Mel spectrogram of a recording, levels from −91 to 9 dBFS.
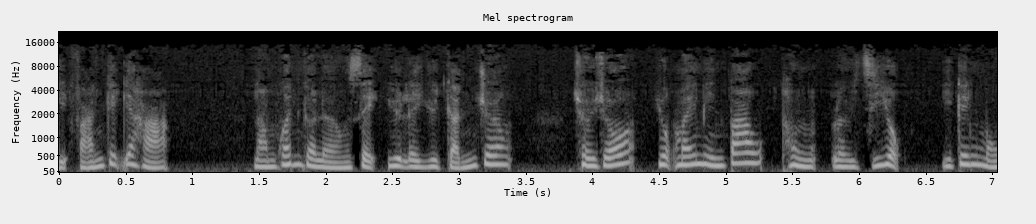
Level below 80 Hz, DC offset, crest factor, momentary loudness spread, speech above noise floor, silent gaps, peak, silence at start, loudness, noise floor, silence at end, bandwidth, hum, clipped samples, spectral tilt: -60 dBFS; under 0.1%; 14 dB; 6 LU; 29 dB; none; -14 dBFS; 0 s; -29 LUFS; -57 dBFS; 0 s; 15.5 kHz; none; under 0.1%; -5.5 dB/octave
